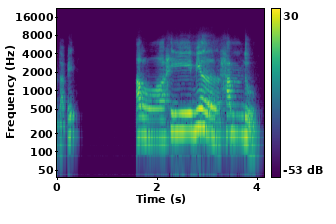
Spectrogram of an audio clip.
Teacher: hamzahnya Tidak Dianggap ya Jadi tidak difathahkan tidak di bukannya seperti ini Rahimi alhamdu tidak ya tidak tidak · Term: Hamzah wasal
